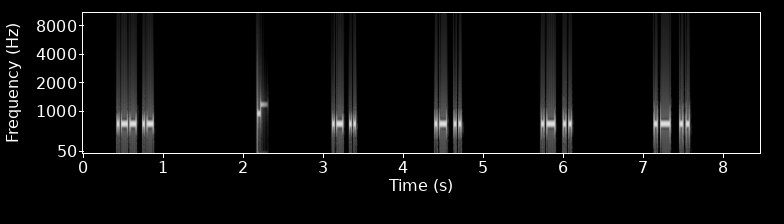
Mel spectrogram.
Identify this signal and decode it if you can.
Morse code, heard as a keyed tone, about 38 wpm, 700 Hz. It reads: WA AI AI AI AI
